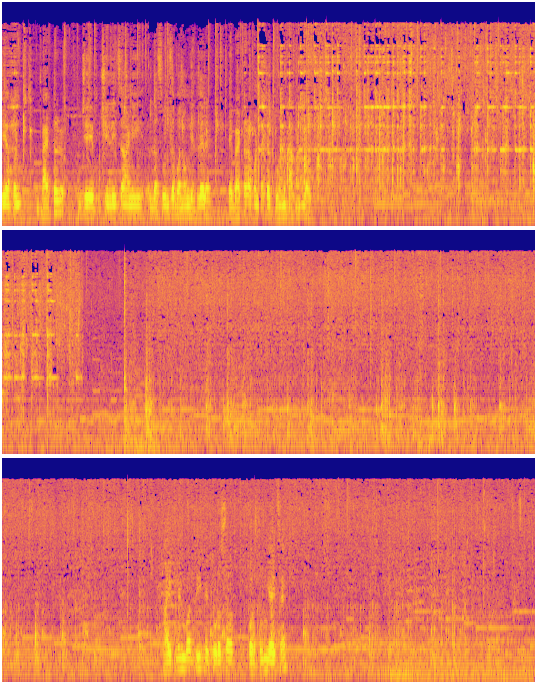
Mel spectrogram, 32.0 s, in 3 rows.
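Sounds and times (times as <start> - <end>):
garlic sizzling in hot oil: 0.0 - 31.9
spatula scraping and knocking pan: 5.1 - 12.3, 13.1 - 23.2.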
